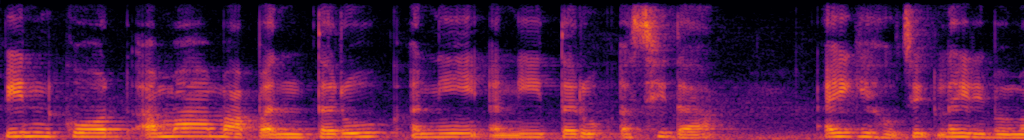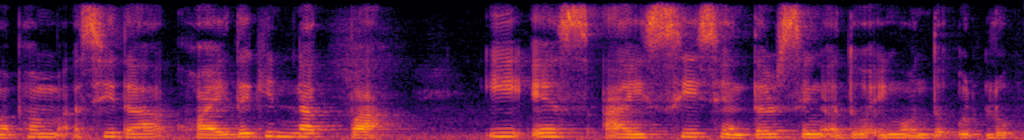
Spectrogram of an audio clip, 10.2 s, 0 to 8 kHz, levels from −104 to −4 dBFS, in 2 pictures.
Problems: background sounds at intervals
